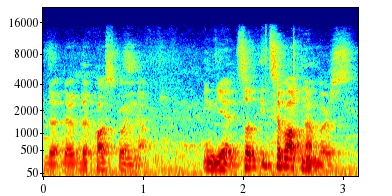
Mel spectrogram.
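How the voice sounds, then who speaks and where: Male panelist, off-the-cuff advice, halting delivery with many restarts, echoey room sound. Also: fairly low pitch, expressive, a little mellow, a little hiss or hum. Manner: halting, repeats words as he rethinks. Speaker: expert panelist advising startups. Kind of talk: spontaneous advice at a live panel. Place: wood-panelled conference room.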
